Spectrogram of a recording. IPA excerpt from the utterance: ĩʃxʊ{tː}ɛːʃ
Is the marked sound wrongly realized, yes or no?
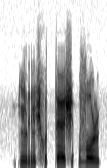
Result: no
